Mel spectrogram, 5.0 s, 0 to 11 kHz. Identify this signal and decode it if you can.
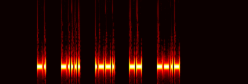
Morse code, heard as a keyed tone, about 36 wpm, spaced as for 20 wpm, 700 Hz. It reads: N6PMQ
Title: USA Call Signs - 3x Character Spacing - 35wpm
